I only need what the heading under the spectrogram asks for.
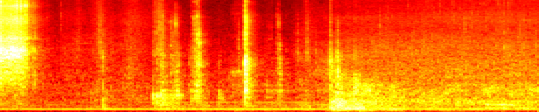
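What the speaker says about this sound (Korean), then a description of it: "아침부터 빗소리가." A morning rain shower falls during a mountain trek on Fansipan in Vietnam, sounding as a soft, scattered patter with a few sharper drop knocks and a brief loud burst at the start.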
